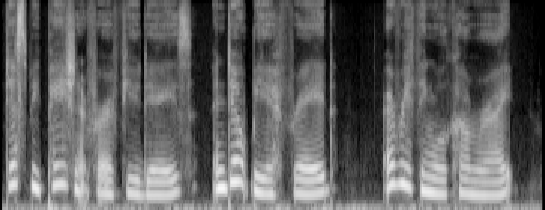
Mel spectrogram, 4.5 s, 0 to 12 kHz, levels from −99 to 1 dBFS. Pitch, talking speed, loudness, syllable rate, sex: 225 Hz, 200 wpm, -17 LUFS, 5.3 syllables/s, female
